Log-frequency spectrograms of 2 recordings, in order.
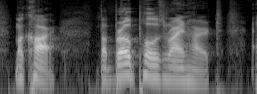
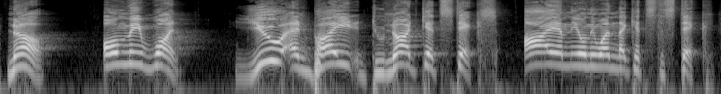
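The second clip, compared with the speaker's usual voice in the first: put-on high, slow, bossy kid voice, louder; bossy little kid; 10 semitones higher, 5 dB louder than usual. Pranav from the back seat telling the others they get no sticks, high bossy kid voice. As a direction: lay down the law like a spoiled kid.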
